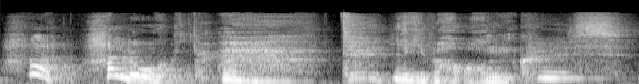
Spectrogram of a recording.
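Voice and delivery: high yawning voice; sleepy yawn. Acted. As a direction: yawn the greeting. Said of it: "gähnte er".

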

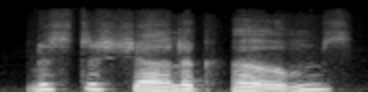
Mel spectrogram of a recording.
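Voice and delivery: a hint of a smiling old servant at the door. A narrator's reading. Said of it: "she asked, and smiled".

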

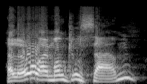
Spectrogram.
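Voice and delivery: a lightly put-on hammed-up government voice; goofy Uncle Sam. Uncle Sam announcing help to workers, lightly put on. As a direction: play a cheesy official greeting the public. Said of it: "this is not how Uncle Sam sounds".

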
